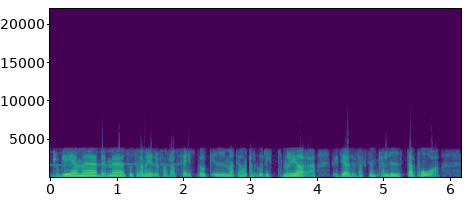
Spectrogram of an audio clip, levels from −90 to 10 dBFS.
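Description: Speech over a telephone line, with the narrow band you'd expect from G.711 coding, and two faults. From 0.0 to 2.0 s, right before "i och med att", there's a switching supply whistle: a thin tone wandering between about 1.56 and 1.75 kHz, sitting roughly 30 dB under the speech. That's a power supply running in an audible burst mode or beating against another one. Then at 5.44 to 5.46 s, just after "vi faktiskt inte kan", there's packet loss with pitch repetition. About 20 ms went missing, which sounds like a single dropped packet, and the receiver covered it by repeating the last pitch period, so you hear a brief held, buzzy note.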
